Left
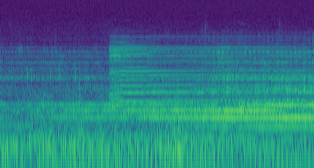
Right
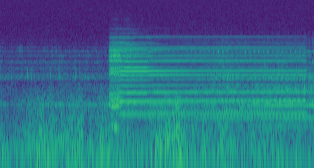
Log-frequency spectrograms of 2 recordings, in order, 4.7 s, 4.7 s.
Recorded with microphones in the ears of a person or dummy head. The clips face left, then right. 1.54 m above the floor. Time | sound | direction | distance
0.0 | a helicopter | 60° left (ahead or behind) | ?
1.6 | a violin | 30° right (ahead or behind) | ?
